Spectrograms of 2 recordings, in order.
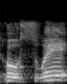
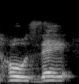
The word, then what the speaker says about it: Josue: name is post win it's josue everybody everybody says jose or sometimes they just be like they just say josh but it's easy to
